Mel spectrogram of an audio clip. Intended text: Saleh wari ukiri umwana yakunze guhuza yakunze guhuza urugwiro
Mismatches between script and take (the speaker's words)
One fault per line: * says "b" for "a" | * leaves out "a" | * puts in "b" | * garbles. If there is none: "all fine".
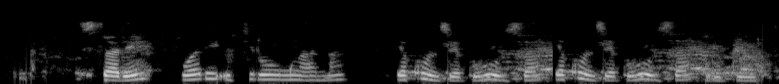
all fine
